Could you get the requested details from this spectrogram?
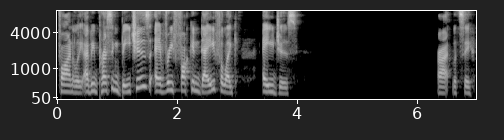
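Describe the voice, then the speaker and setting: A young woman, streaming live and commentating as she plays, excitable and swearing freely. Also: mid-range voice, unhurried. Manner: excitable, swears a lot, talks to herself while playing.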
